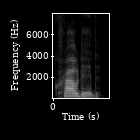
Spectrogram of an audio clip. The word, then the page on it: crowded: American English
